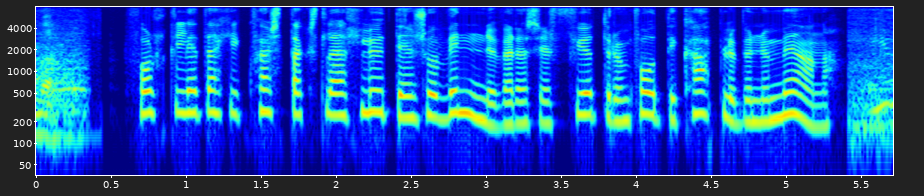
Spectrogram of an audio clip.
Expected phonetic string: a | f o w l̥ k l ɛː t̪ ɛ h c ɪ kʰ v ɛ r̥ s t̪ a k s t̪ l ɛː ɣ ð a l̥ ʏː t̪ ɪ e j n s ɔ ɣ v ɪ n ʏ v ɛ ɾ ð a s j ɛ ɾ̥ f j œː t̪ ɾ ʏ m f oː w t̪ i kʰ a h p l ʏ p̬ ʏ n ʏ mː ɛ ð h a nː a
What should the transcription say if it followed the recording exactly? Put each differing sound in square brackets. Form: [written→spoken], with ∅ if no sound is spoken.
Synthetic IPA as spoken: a | f o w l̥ k l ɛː t̪ ɛ h c ɪ kʰ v ɛ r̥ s t̪ a k s t̪ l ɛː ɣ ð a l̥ ʏː t̪ ɪ e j n s ɔ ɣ v ɪ [n→nː] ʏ v ɛ ɾ ð a s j ɛ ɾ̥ f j œː t̪ ɾ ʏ m f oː w t̪ i kʰ a h p l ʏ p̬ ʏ n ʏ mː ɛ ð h a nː a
